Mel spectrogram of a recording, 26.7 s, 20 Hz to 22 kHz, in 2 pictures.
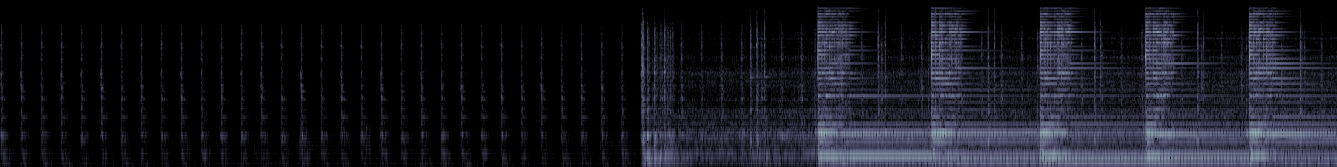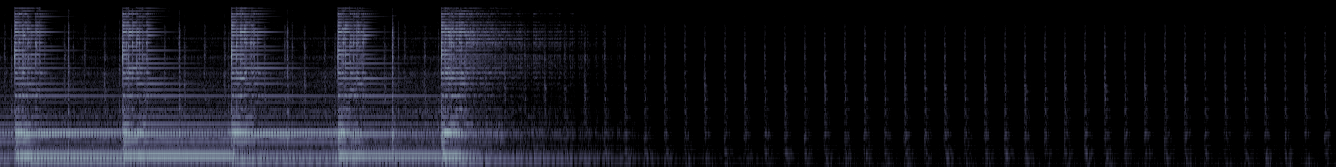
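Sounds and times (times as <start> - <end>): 
small carriage clock striking: 0.1 - 26.7.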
